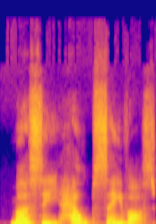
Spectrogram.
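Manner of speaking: high, loud terrified plea; crying out. A narrator's reading. Ladybird crying for help against the Cloud Man, high and terrified. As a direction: beg for rescue in panic. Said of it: "cried the ladybird".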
